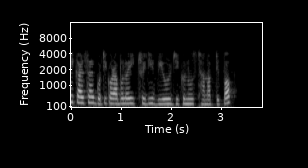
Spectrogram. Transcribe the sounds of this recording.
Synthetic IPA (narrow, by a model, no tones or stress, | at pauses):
ikaɹsaɹɡotikɔɹabɔlojtʰɹidibʱiuɹzikʊnʊstʰanɔt̚ɹipɔk̚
